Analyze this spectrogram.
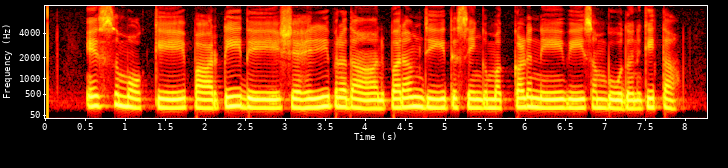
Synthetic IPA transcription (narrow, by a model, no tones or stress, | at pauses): ɪsmɔːkeːpaːɾʈiːd̪eːʃəɦɾiːpɾəd̪aːnpəɾəmd͡ʒiːt̪sɪŋɡməkːəɽneːʋiːsəmboːd̪ənkiːt̪aː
